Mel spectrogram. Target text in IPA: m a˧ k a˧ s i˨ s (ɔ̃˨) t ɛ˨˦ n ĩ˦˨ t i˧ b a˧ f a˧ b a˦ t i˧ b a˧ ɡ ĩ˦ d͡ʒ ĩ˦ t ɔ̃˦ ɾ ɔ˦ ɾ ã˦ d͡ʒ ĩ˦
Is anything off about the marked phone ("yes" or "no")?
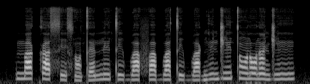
no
